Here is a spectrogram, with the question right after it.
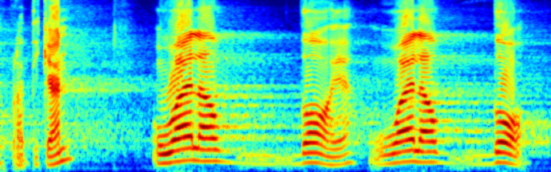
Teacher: Setelah ditahan dan ditekan lalu dipanjangkan, perhatikan, 6 harokat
